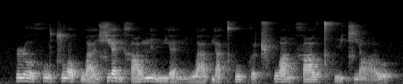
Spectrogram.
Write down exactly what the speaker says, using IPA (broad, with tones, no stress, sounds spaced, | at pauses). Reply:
ɻ ɤ˥˧ x u˥˧ t͡s w ɔ˥˩ p w a˨˩ ɪ̯ ɕ j ɛ˥˩ n x ɑ˧˥ ʊ̯ n̪ i˥˩ m j ɛ˨˩ n m w ä˧˥ p j ä˧ kʰ u˥˩ k ɤ˩ ʈ͡ʂʰ w ɑ˥˩ ŋ x ɑ˥ ʊ̯ t̪ʰ i˧˥ t͡ɕ j ɑ˨˩˦ ʊ̯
